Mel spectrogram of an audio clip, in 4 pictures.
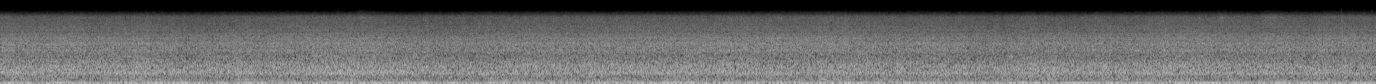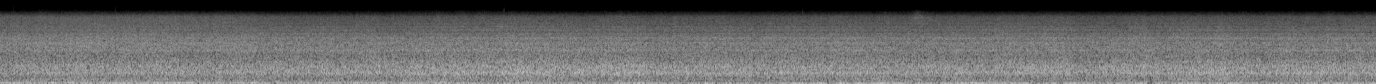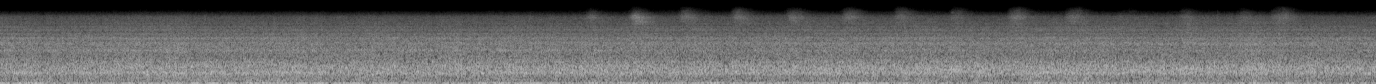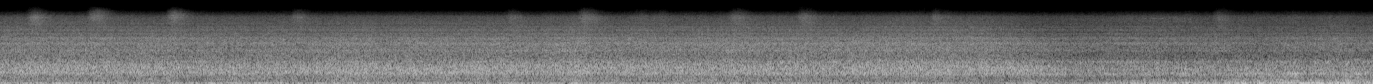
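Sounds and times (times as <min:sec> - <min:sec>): train coach rushing roar: 0:00.0 - 0:55.0.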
